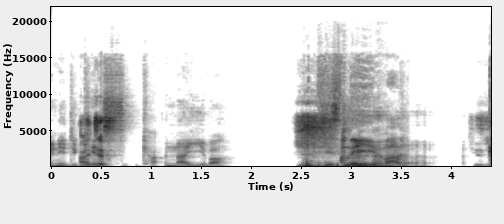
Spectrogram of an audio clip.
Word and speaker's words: Kiznaiver: last part where I think in the anime they said instead of Kiznaiva. Kiznaiva. Kiznaiva. Kiznaiva. Kiznaiva. Yeah, you need to I kiss Naiva. Kiznaiva.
